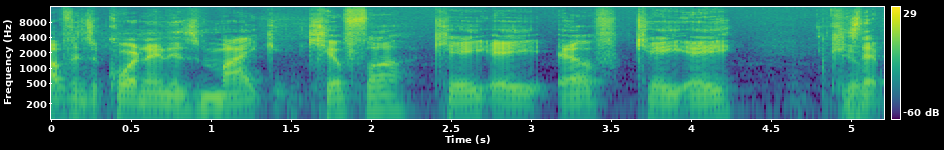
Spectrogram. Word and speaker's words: Kafka: So the offensive coordinator is Mike Kifka, K-A-F-K-A. Is that pronounced right?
